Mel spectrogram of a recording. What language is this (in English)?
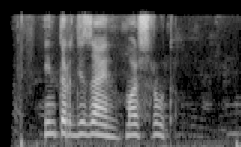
Russian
